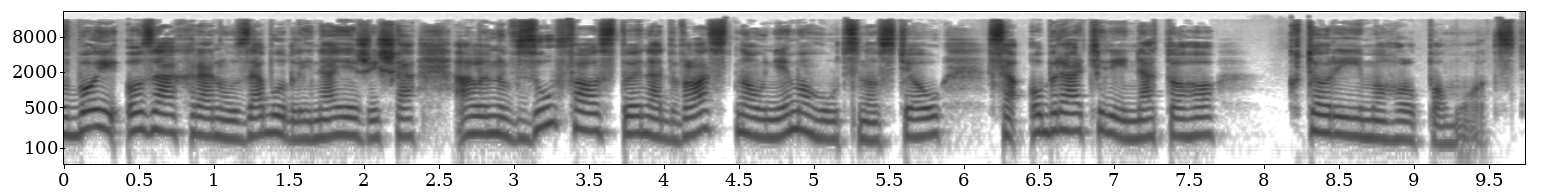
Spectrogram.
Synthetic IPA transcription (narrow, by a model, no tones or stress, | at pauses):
vbɔjiʔɔzaːxɾanuzabud̪linajɛʒiʃaʔa̰lɛnvzuːfalst̪ʋɛnad̪ʋlast̪nɔʊɲɛmɔɦuːt͡snɔscɔʊsaʔɔbɾaːcilinat̪ɔɦɔ | kt̪ɔɾiːmɔɦɔlpɔmʊɔ̰t͡sc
